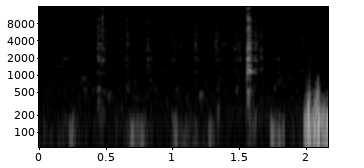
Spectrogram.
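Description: Light, irregular metallic clicks and ticks of a thin steel construction rod being handled and drawn through a wall-mounted bending jig, with one sharper click about one and a half seconds in.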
